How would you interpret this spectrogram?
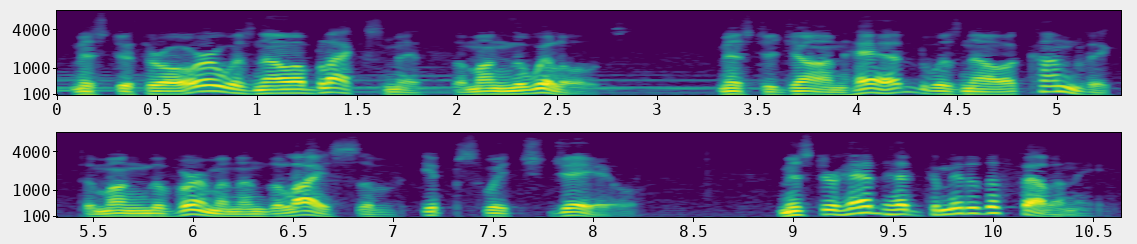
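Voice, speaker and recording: An actor narrating a 1950s radio crime drama as a dry-witted, deadpan storyteller with formal, measured phrasing. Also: male voice, on the low side, husky. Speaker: host and narrator. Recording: dull old radio recording. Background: faint music.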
